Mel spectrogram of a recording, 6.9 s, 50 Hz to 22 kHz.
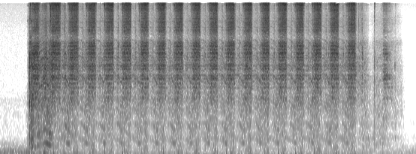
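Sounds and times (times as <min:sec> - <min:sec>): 
second generation car failing to start: 0:00.5 - 0:06.6.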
